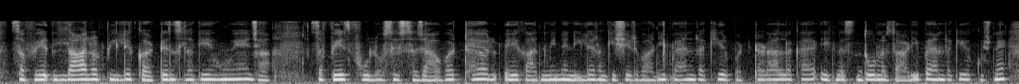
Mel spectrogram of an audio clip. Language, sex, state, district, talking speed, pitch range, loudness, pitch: Hindi, female, Bihar, Gopalganj, 230 wpm, 210-225 Hz, -15 LUFS, 220 Hz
